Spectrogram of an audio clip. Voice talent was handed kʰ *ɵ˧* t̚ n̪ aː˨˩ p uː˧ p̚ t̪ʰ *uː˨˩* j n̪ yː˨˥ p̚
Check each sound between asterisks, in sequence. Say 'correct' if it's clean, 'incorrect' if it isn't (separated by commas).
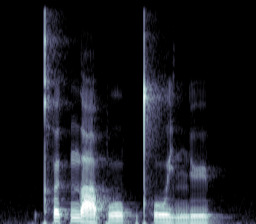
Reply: incorrect, correct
